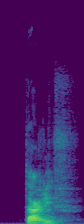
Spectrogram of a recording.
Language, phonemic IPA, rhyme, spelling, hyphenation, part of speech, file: Dutch, /taːˈrif/, -if, tarief, ta‧rief, noun, Nl-tarief.ogg
- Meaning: 1. fee, rate 2. tariff 3. list of prices or rates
